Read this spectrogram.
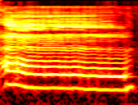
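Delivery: loud pained giant groan; the needle goes in. Acted. The giant groans as the needle goes in. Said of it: "groaned the giant".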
